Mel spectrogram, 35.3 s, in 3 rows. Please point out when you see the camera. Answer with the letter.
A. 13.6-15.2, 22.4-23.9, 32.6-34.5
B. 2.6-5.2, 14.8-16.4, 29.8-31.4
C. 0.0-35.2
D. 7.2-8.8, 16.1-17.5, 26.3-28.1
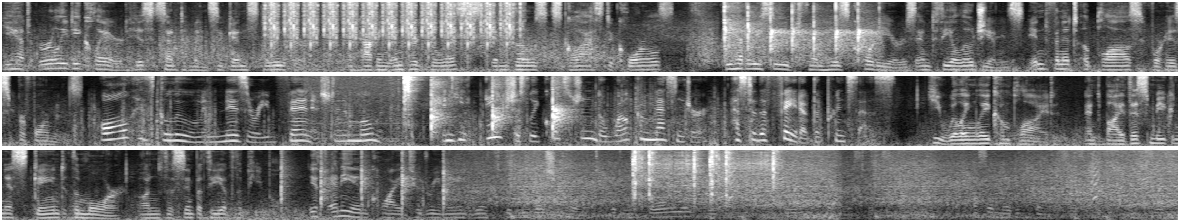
B.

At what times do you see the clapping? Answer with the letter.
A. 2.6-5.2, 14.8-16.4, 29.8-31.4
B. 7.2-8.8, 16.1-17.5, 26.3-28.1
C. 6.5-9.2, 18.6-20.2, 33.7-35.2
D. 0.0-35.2
B.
